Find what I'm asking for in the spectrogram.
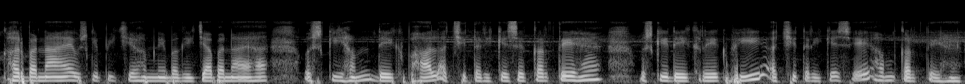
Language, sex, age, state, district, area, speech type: Hindi, female, 30-45, Uttar Pradesh, Mirzapur, rural, spontaneous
